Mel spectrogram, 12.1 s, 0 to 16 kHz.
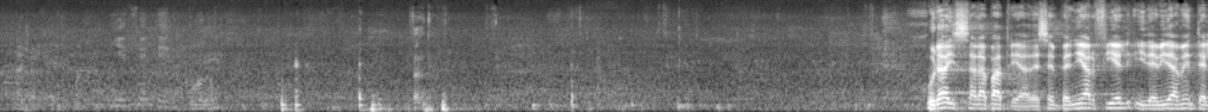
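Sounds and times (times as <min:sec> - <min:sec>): low murmurs: 0:00.0 - 0:08.8.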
